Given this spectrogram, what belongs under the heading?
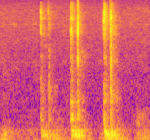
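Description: Keystrokes on a computer keyboard as a description is typed, three distinct clusters of close, quick clicks with short pauses between them, no voices.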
